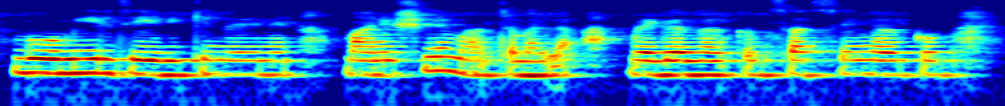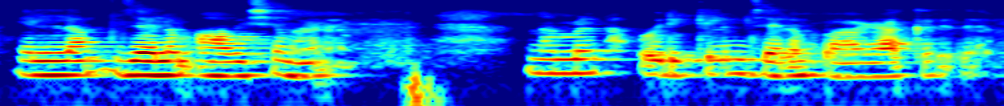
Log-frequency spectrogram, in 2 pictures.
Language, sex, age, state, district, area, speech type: Malayalam, female, 18-30, Kerala, Wayanad, rural, spontaneous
